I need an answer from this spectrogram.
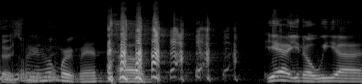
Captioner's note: laugh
